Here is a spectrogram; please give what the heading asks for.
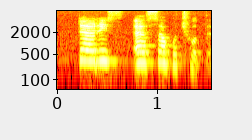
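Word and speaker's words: Pteris: terrace कैसा होता है टेरिस ऐसा कुछ होता है ठीक है तो टेरिस को कभी आप निकाल के देखना टेरिस यह वाला टेरेस नहीं जो बोल रही यह वाला टेस टेरिस प साइलेंट तो टेस का कभी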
